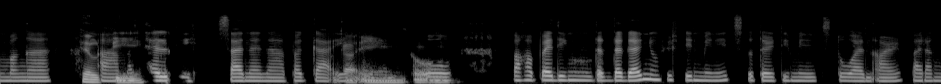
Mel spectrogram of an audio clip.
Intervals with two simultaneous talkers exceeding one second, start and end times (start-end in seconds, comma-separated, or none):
3.3-4.5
